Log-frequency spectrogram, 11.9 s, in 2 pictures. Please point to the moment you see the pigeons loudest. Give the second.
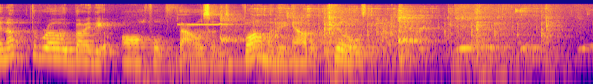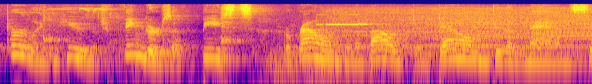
5 s.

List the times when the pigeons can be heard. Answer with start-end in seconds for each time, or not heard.
3.7-7.0.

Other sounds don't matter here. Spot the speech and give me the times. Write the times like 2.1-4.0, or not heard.
0.0-3.6, 6.0-11.8.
